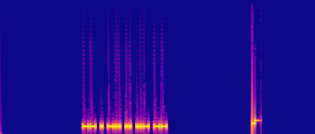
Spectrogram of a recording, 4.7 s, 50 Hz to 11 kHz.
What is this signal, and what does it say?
Morse code, heard as a keyed tone, about 42 wpm, 700 Hz. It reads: MEDIUM
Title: Six Letter Words - 45wpm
